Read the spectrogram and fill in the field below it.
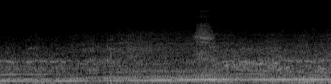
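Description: Race cars in Gran Turismo Sport, including a Dodge Viper and a Nissan GT-R, droning with steady engine tones, and a short tire squeal cuts in midway, with no talk.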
